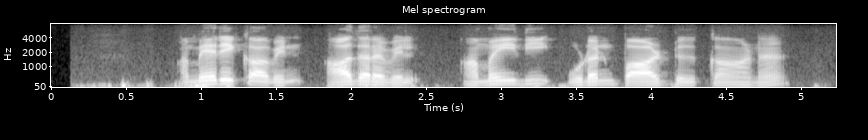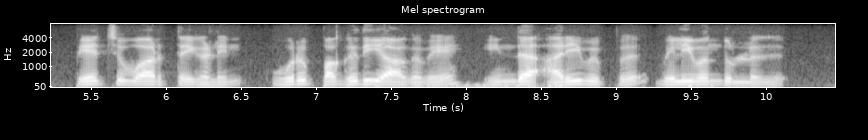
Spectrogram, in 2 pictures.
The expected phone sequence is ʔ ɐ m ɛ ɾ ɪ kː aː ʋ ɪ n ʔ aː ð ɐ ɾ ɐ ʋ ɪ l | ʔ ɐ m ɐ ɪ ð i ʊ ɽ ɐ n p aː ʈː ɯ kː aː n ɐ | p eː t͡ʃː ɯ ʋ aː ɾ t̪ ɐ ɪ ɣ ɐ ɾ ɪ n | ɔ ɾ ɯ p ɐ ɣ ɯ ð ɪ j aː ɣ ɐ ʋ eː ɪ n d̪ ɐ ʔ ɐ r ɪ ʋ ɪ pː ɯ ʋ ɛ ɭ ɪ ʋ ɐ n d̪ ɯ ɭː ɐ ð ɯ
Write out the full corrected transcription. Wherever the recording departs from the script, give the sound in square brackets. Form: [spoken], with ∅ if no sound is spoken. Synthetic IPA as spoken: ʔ ɐ m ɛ ɾ ɪ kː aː ʋ ɪ n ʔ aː ð ɐ ɾ ɐ ʋ ɪ l | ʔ ɐ m ɐ ɪ ð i ʊ ɽ ɐ n p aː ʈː ɯ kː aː n ɐ | p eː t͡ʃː ɯ ʋ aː ɾ t̪ ɐ ɪ ɣ ɐ [ɭ] ɪ n | ɔ ɾ ɯ p ɐ ɣ ɯ ð ɪ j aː ɣ ɐ ʋ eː ɪ n d̪ ɐ ʔ ɐ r ɪ ʋ ɪ pː ɯ ʋ ɛ ɭ ɪ ʋ ɐ n d̪ ɯ ɭː ɐ ð ɯ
